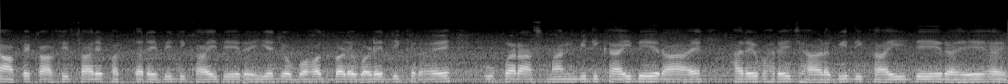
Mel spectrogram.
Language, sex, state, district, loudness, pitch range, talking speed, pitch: Hindi, male, Maharashtra, Dhule, -14 LUFS, 120-125 Hz, 175 wpm, 120 Hz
